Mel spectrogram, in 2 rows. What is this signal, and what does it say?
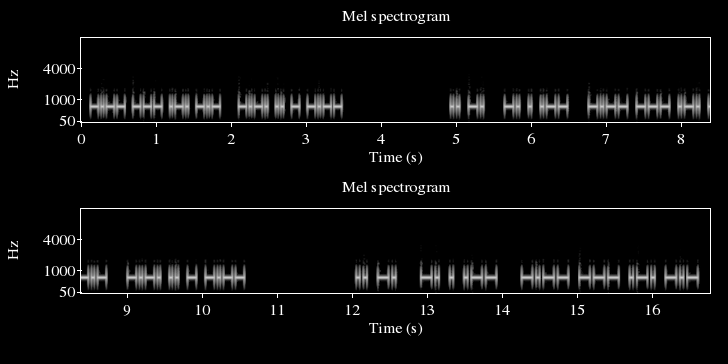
Morse code, heard as a keyed tone, about 32 wpm, 700 Hz. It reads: YORK CITY IN NEW YORK CITY IN NEW YORK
